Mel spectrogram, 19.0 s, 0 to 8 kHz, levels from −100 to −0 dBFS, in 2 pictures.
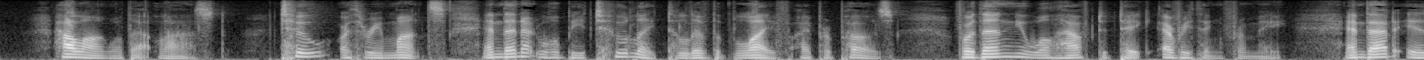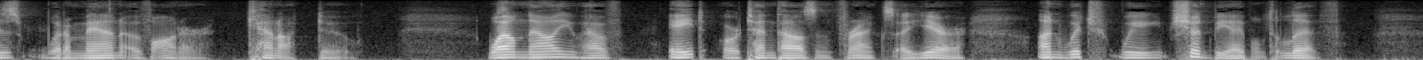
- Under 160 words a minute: No, average, 195 wpm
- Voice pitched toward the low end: Yes, low, 120 Hz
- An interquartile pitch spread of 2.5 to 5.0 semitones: Yes, average, 3.8 semitones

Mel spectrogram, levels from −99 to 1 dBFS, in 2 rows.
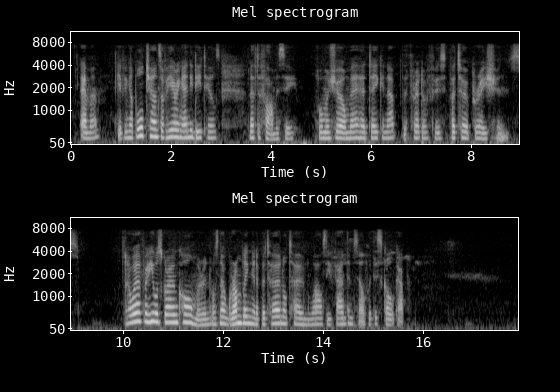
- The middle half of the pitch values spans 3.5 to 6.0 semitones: No, narrow, 2.6 semitones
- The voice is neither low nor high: Yes, medium, 180 Hz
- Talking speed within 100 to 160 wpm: Yes, average, 145 wpm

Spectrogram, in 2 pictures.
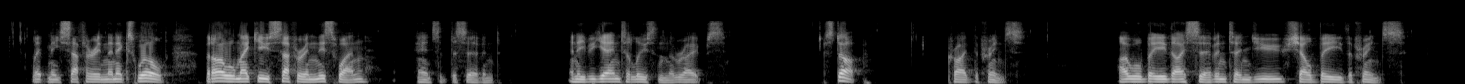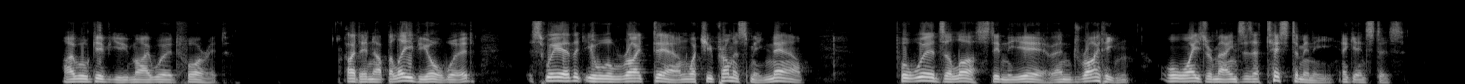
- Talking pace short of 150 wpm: No, average, 170 wpm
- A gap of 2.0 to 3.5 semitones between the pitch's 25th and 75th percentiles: Yes, average, 3.2 semitones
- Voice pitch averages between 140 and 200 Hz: No, low, 120 Hz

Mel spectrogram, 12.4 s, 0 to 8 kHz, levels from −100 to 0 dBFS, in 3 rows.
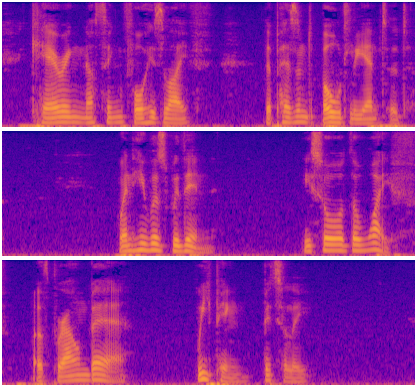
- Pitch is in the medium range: No, low, 120 Hz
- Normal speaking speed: No, slow, 105 wpm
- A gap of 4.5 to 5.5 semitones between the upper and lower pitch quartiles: No, average, 3.7 semitones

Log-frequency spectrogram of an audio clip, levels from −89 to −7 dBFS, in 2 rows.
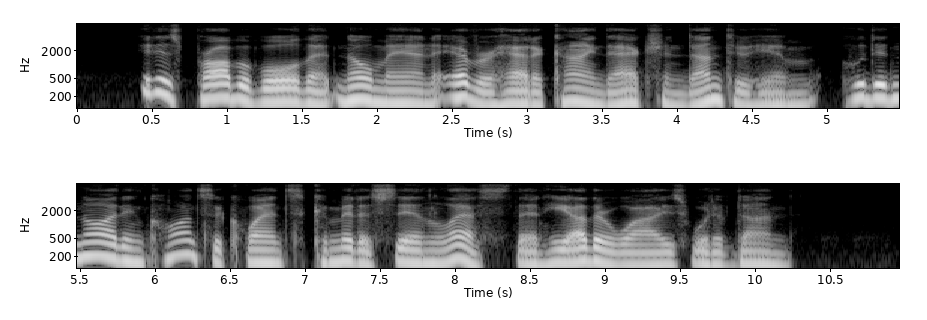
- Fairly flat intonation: No, average, 4.5 semitones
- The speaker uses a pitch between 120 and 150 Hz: Yes, medium, 140 Hz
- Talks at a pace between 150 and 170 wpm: Yes, average, 160 wpm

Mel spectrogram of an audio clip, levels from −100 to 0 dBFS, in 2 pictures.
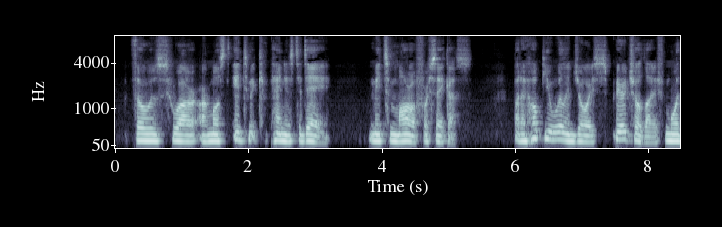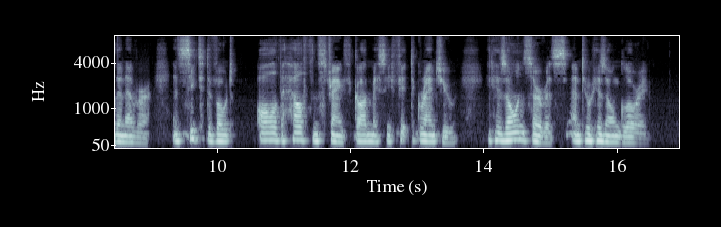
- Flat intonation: Yes, narrow, 2.2 semitones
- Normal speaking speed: Yes, average, 175 wpm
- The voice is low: Yes, low, 130 Hz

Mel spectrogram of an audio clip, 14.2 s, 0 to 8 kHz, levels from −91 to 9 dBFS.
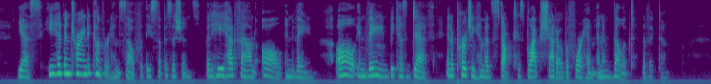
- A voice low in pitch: No, high, 190 Hz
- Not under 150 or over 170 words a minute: Yes, average, 160 wpm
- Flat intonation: No, average, 3.4 semitones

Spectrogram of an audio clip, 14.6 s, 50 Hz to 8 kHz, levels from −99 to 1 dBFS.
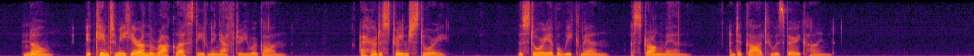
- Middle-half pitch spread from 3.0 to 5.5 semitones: Yes, average, 4.0 semitones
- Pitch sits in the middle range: Yes, medium, 175 Hz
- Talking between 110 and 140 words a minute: No, average, 150 wpm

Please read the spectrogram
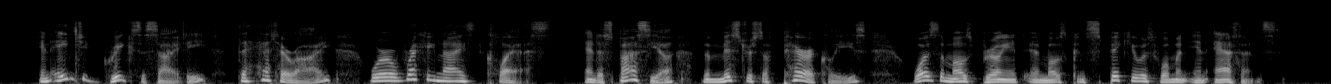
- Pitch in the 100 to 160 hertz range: Yes, low, 135 Hz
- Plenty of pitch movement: Yes, wide, 8.5 semitones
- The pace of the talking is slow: Yes, slow, 115 wpm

